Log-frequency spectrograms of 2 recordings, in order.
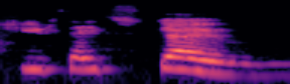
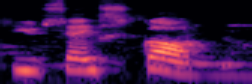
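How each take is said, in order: First: It is said the posh way. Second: It is said the common way.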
